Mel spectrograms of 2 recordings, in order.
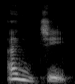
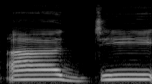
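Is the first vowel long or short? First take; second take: Short; Long. First: The first vowel is kept short. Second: The first vowel is drawn out long. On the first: The speaker calls it right. "बल्कि अज्जी" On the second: The speaker calls it wrong. "इसको भी हम लंबा नहीं अज्जी ऐसे नहीं करेंगे"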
